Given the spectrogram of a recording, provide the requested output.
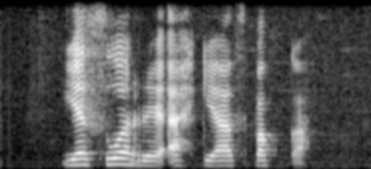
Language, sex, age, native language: Icelandic, female, 6, Icelandic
